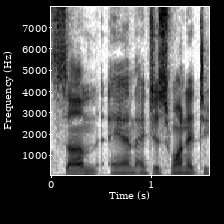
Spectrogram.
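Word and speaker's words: Xumm: It is spelled X-U-M-M. I always called it Zoom, but it is called Sum, and I just wanted to show there is a massive undertaking of people testing this out.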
